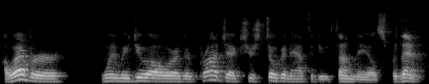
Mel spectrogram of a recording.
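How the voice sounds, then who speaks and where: Mellow-voiced male animation teacher. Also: mid-range voice, brisk. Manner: animated, talkative, with restarts. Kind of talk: online class lecture.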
